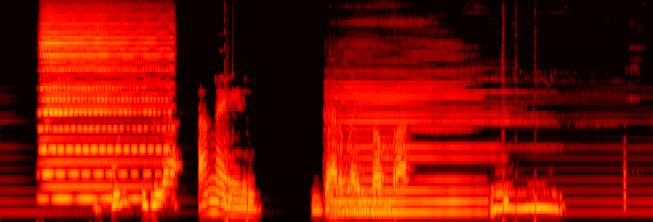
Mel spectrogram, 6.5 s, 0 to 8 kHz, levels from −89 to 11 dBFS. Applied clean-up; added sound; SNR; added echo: classical method spectral subtraction.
